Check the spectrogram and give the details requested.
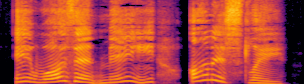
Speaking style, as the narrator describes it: she repeated, speaking in a babyish voice

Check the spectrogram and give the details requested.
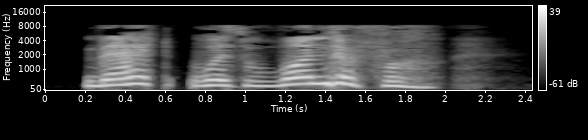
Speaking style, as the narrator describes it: I declare, too loudly

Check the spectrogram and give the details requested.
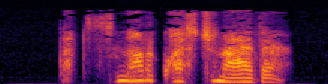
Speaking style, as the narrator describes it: I whispered

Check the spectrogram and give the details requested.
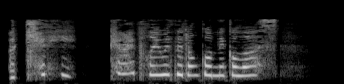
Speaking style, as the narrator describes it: she gasped

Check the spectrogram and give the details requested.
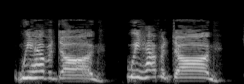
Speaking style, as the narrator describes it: he exclaimed

